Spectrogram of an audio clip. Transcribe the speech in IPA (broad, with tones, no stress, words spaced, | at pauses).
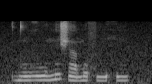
dũ˨ ɣuː˨ni˦ʃã˨mʊ˨ fiː˨hi˦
